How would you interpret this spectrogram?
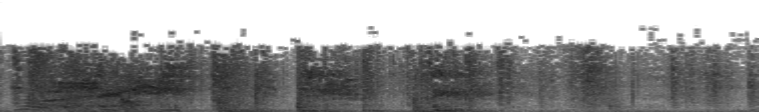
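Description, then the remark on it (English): A door is forced open with several heavy, irregular thuds and crashing slams, ending in a splintering smash, while voices can be heard faintly underneath. “Try the door, Parker. And a soap. Well, come on, break it down.”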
